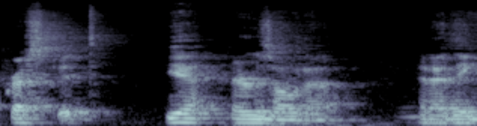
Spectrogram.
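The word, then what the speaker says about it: Prescott: Prescuit.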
